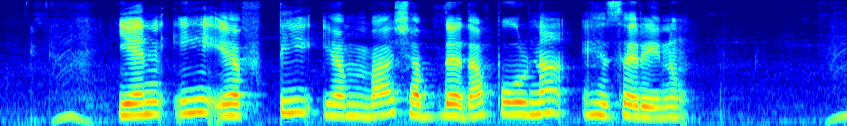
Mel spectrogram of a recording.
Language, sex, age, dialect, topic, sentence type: Kannada, female, 18-24, Mysore Kannada, banking, question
